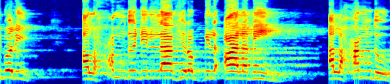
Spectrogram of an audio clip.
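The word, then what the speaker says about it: الحمد لله: আলহামদুলিল্লাহি রাব্বিল আলামিন। আলহামদু, মা বোনেরা শুনে নিন, আলহামদু হাই হতি গলার ভেতর থেকে হেটা উচ্চারণ করবেন। আলহামদুলিল্লাহ, আলহামদুলিল্লাহ মানে হচ্ছে সমস্ত প্রশংসা আল্লাহ তোমার।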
